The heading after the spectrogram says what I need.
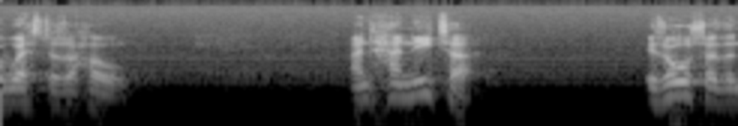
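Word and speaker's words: חנית: I think it's actually pronounced Hanit, but I can't do the ch, so it's Hanit.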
